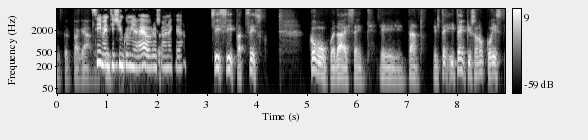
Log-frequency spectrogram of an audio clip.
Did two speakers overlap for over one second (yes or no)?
no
